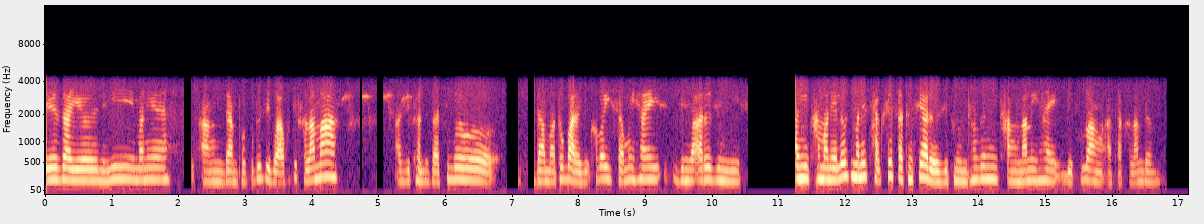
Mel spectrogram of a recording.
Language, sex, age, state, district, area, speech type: Bodo, female, 30-45, Assam, Chirang, rural, conversation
